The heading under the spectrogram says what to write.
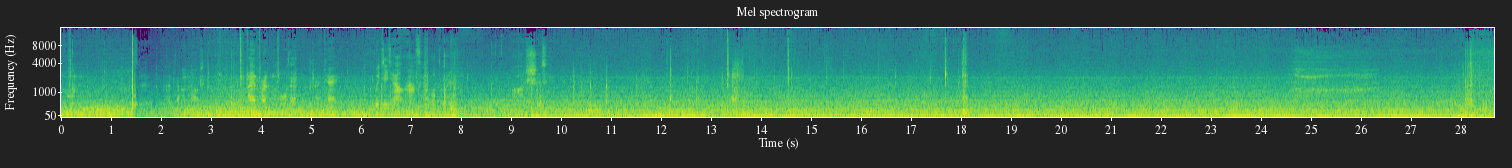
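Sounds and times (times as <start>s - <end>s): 
rising whine: 0.0s - 28.6s
road and engine rumble inside a moving car: 0.0s - 28.6s
speech: 3.8s - 5.6s, 6.3s - 8.0s, 9.3s - 9.9s.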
